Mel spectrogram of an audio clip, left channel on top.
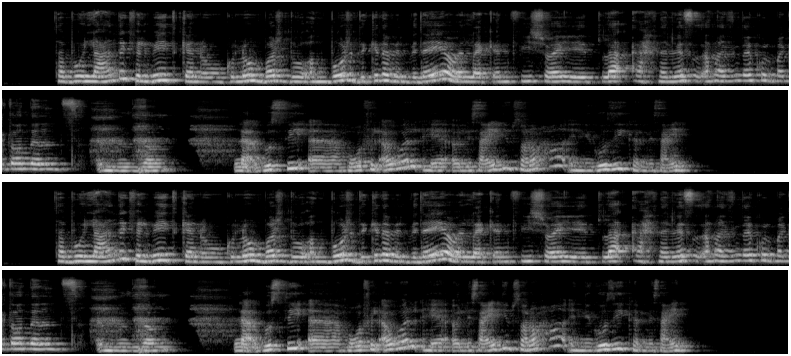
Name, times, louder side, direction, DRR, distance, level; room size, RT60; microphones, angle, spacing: voice 1, 0.5-9.4 9.9-10.2, equal, ahead, 2 dB, 2.3 m, -21 dB
voice 2, 8.8-9.5 10.2-14.7, right 1 dB, 20° right, -1 dB, 1.4 m, -22 dB
13.0 x 11.5 x 2.8 m, 0.33 s
head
